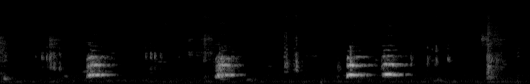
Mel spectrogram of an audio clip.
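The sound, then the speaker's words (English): A dog barking in the distance: a cute-sounding run of several short, high, yappy barks in an uneven rhythm. The barks are faint and heard alone, with soft smaller yips between the louder ones. “Dog. Such a cute sounding dog from way over here.”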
